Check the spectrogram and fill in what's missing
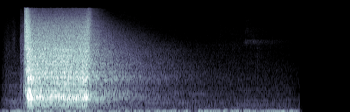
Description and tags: Extintor en taller
Extintor, fire extinguisher
sound, industrial, workshop, mechanical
